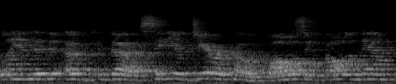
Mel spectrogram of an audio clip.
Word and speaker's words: Jericho: They had took the land of the city of Jericho.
